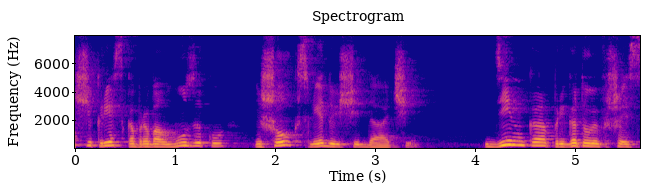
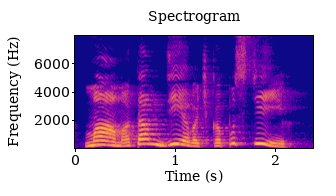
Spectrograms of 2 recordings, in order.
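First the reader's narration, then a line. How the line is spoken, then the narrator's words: Children shouting while running. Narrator (Russian): кричали они, подбегая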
